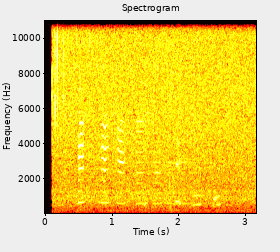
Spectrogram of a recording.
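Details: A Whooper Swan, grazing with bean geese, jerks its head up and down before taking off, giving loud, short, nasal, horn-like notes, about seven in three seconds at slightly varying pitch, over a steady rush of wind.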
